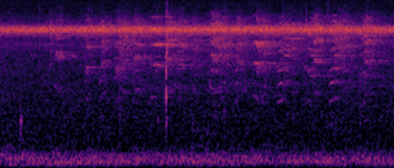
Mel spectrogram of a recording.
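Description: Steady high-pitched insect drone with scattered short chirps over it and a constant low rumble underneath.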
